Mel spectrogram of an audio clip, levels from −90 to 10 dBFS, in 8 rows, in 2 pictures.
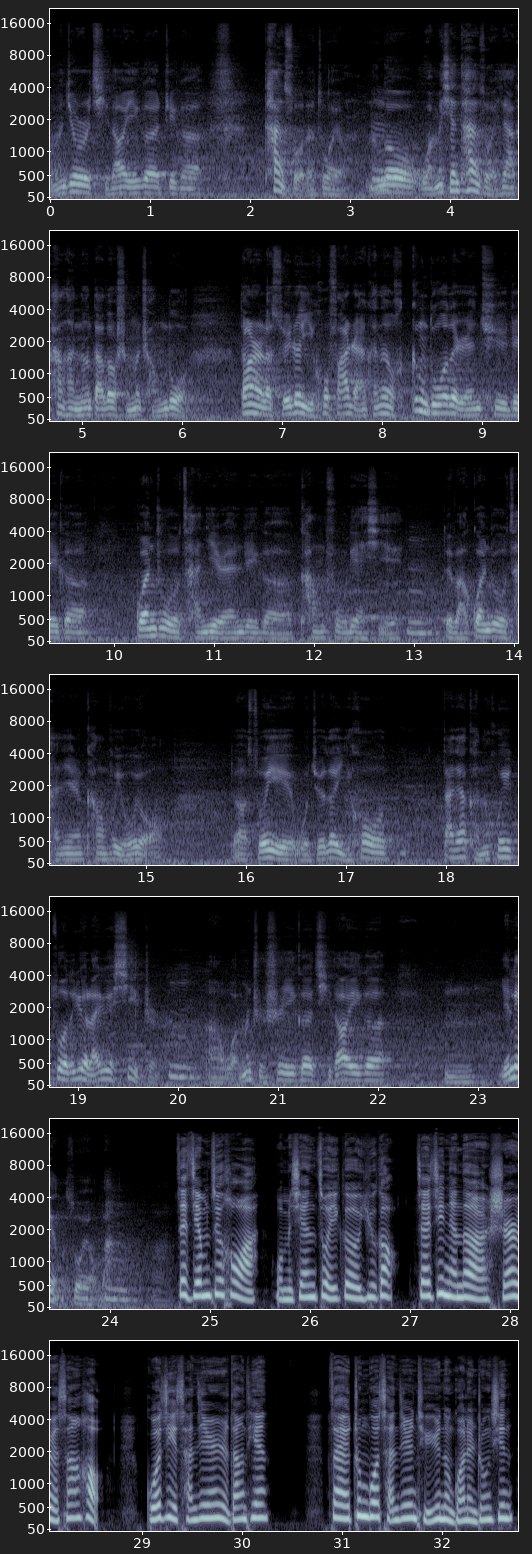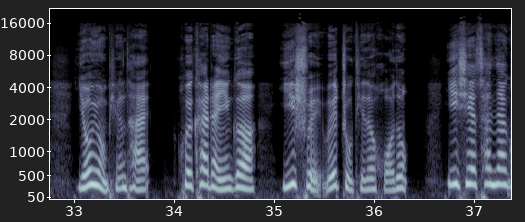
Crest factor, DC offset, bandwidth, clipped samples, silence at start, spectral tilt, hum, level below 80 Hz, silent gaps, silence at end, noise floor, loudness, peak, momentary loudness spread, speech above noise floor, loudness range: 20 dB; under 0.1%; 16 kHz; under 0.1%; 0 s; -4.5 dB/octave; none; -48 dBFS; none; 0 s; -60 dBFS; -23 LUFS; -4 dBFS; 19 LU; 37 dB; 13 LU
